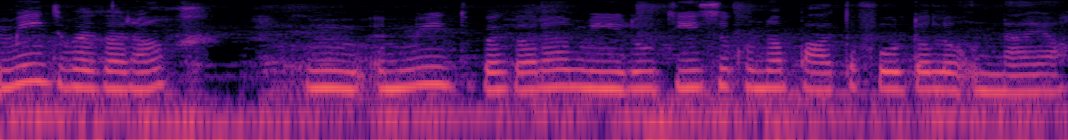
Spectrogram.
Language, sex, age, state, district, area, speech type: Telugu, female, 18-30, Telangana, Yadadri Bhuvanagiri, urban, spontaneous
